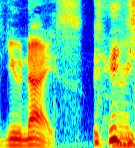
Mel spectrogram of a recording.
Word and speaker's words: Eunice: as ugly as that if you pronounce it properly which is you nice nice it's very bold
